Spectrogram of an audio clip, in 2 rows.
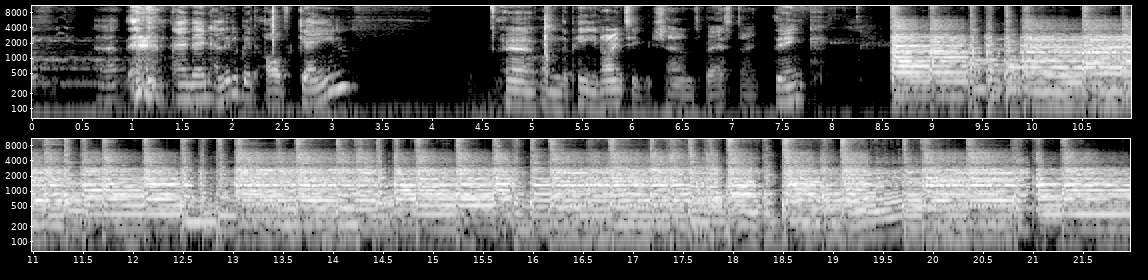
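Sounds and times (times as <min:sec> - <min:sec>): overdriven electric guitar: 0:08.6 - 0:21.9.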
